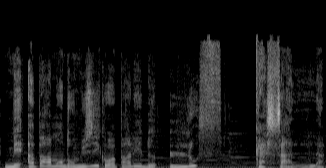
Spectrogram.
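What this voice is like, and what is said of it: Perfect Spanish accent. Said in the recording (French): “quel accent espagnol parfait”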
